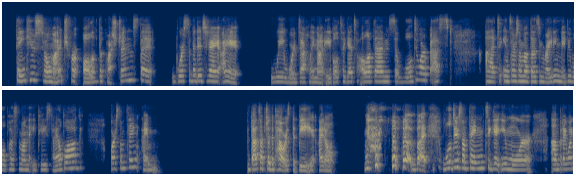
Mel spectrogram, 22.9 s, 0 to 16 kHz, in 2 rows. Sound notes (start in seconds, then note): 18.8 laughs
